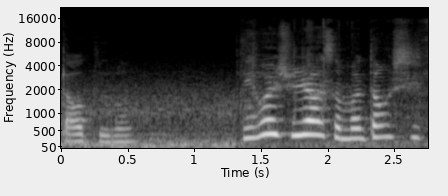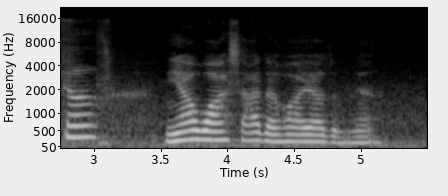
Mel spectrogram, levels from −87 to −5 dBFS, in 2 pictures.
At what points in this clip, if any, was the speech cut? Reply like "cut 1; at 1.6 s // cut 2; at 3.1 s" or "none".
cut 1; at 1.3 s // cut 2; at 3.5 s

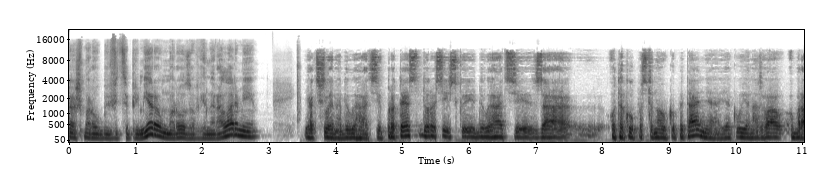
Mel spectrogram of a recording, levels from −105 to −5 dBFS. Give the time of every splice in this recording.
cut 1; at 3.5 s

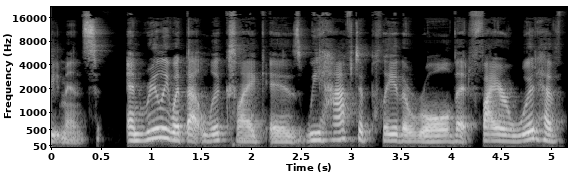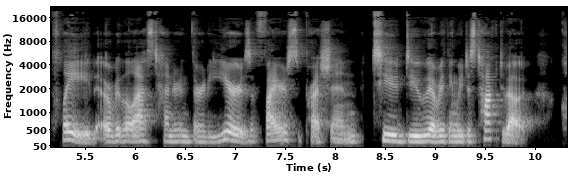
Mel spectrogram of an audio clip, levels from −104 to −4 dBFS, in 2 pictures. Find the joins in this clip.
none

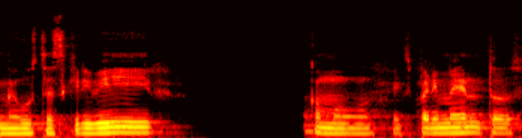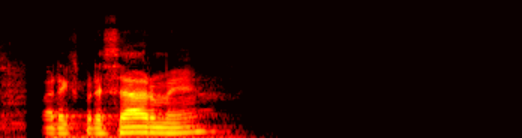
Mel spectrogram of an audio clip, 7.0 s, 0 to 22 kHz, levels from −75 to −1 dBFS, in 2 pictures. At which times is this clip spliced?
cut 1; at 2.0 s // cut 2; at 3.6 s

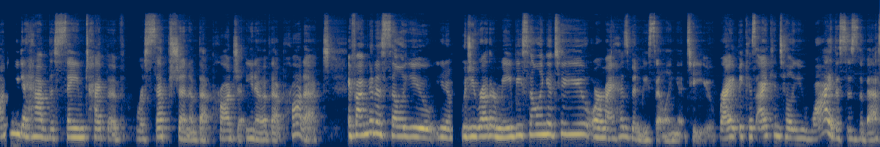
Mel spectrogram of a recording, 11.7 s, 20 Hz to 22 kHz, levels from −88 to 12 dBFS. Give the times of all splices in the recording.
cut 1; at 4.6 s // cut 2; at 6.0 s

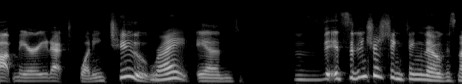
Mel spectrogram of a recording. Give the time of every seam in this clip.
cut 1; at 1.9 s

